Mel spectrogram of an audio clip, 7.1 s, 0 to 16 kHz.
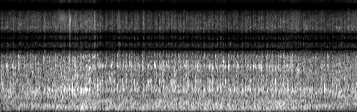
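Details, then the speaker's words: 1958 Chevrolet Bel Air V8, cold, first runs after restoration on cold day: light ticking about four times a second over the exhaust rumble at idle; owner suspects an exhaust leak. "I'm going to see if I can get it to idle good is one idle oh I think I got an exhaust leak"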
